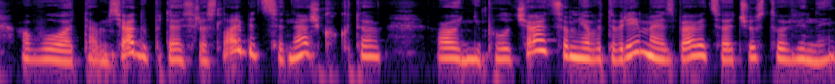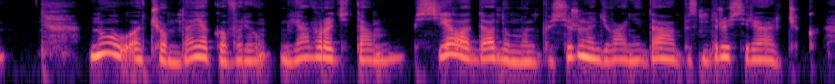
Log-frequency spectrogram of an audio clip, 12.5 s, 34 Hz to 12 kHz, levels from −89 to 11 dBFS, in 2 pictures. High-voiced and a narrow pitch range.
No: high, 200 Hz; average, 3.2 semitones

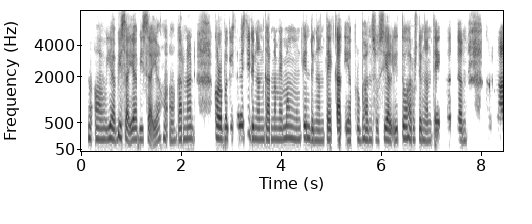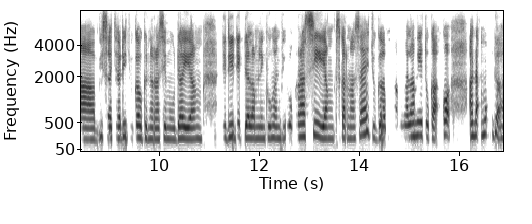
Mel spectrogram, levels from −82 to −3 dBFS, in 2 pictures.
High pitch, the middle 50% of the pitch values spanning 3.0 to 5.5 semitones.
No: high, 205 Hz; narrow, 2.6 semitones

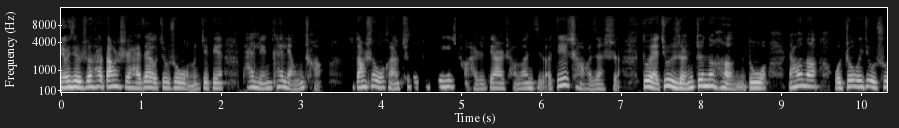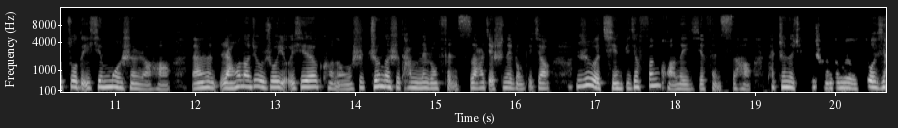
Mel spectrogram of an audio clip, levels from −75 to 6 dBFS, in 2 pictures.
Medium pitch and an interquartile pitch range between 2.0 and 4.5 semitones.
No: high, 200 Hz; average, 3.5 semitones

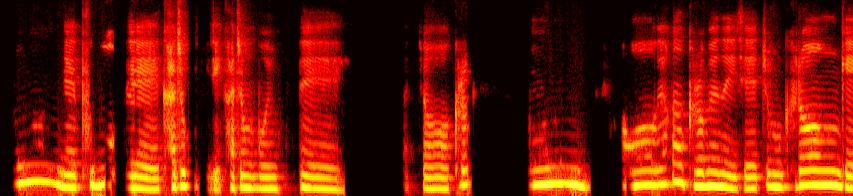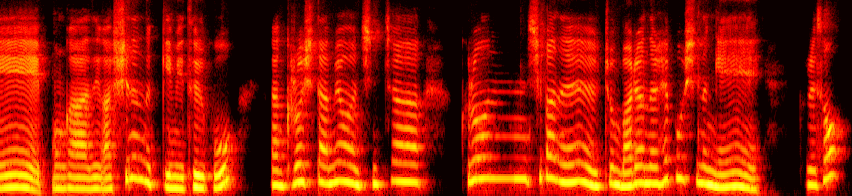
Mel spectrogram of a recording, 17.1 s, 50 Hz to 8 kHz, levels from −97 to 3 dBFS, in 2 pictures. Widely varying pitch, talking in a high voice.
Yes: wide, 6.1 semitones; high, 215 Hz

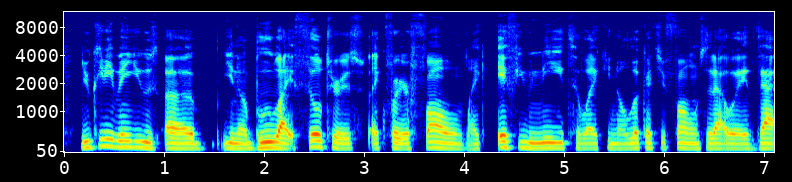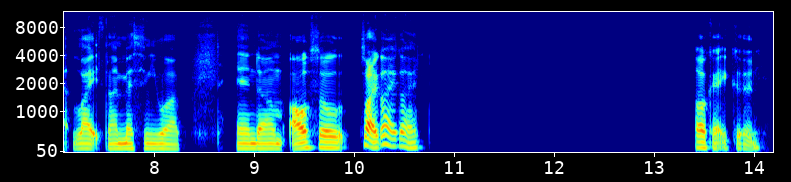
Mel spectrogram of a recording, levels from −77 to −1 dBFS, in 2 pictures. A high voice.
No: low, 120 Hz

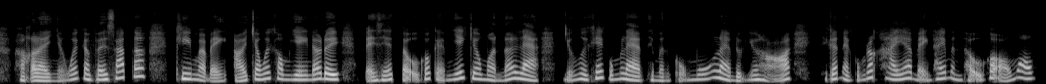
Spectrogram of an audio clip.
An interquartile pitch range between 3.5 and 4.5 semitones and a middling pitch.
No: average, 4.2 semitones; high, 230 Hz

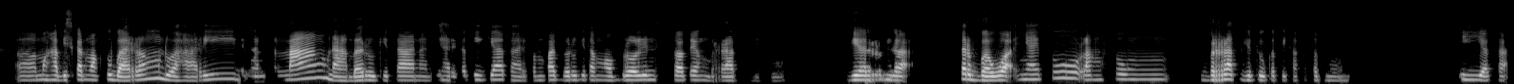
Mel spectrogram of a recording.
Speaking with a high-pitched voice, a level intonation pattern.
Yes: high, 205 Hz; narrow, 2.2 semitones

